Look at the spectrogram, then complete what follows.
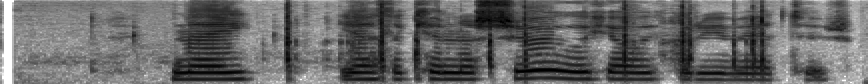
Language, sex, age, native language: Icelandic, female, 13, Icelandic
